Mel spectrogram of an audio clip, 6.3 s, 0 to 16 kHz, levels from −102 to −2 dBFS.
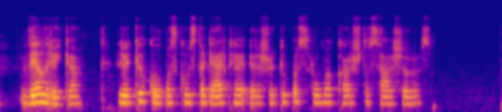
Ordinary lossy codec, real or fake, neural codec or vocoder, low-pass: Opus, 32 kbps; real; none; 7.2 kHz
